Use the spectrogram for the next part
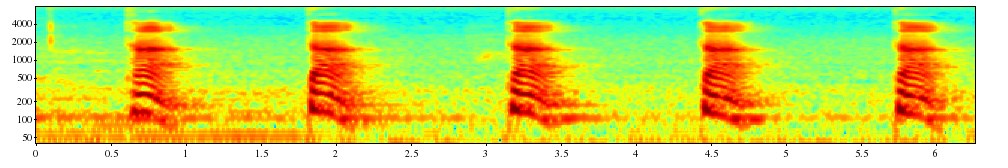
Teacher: lidah yang bagian atas itu menyentuh gigi atas bagian dalam ya ujung lidah menyentuh gigi atas bagian di bagian dalam · Ya, ujung lidah menyentuh gigi atas bagian dalam.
